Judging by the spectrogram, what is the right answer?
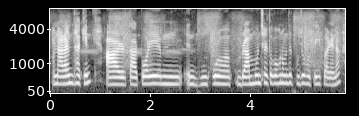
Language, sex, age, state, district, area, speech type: Bengali, female, 18-30, West Bengal, Dakshin Dinajpur, urban, spontaneous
